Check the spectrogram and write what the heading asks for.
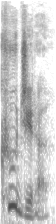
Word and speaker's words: Kujira: And the Japanese word for whale, Kujira.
